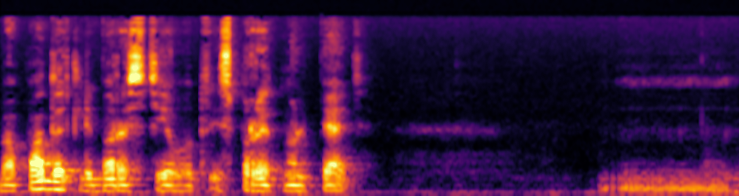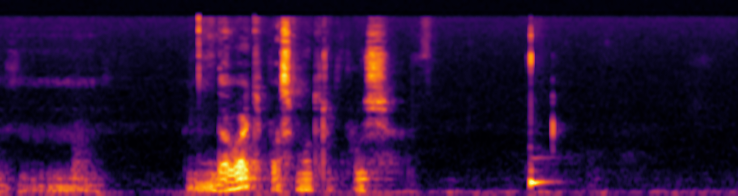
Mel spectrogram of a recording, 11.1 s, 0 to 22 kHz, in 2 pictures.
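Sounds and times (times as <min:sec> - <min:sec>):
man humming low: 0:04.5 - 0:06.3.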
